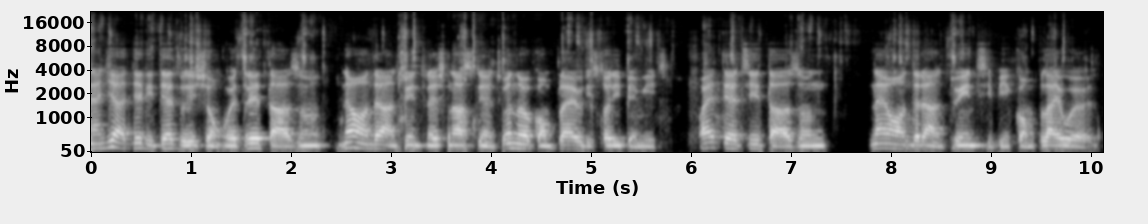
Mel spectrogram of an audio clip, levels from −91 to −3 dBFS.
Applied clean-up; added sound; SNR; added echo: neural mask model Resemble Enhance denoiser.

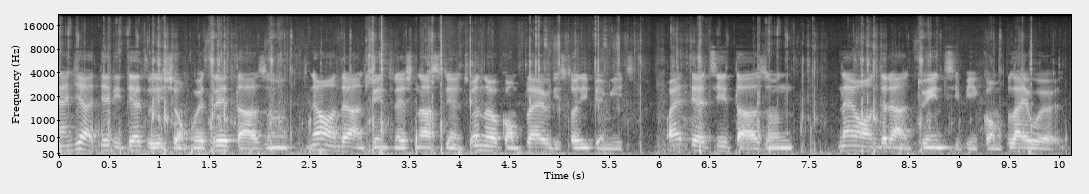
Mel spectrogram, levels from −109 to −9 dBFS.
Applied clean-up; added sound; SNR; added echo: none; Chewing, mastication; 10 dB; none.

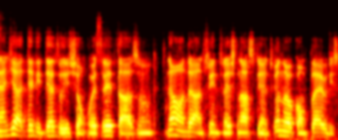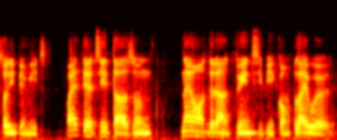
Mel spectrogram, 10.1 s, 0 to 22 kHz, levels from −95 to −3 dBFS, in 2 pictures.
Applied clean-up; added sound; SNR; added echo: neural mask model DeepFilterNet 3.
